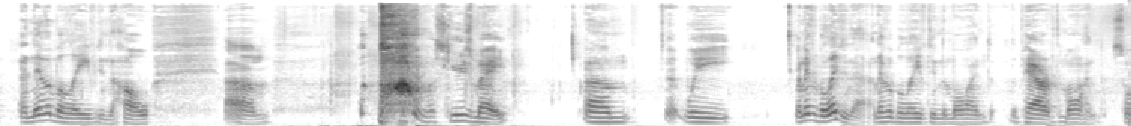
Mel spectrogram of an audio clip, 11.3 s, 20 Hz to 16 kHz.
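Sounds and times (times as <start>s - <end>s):
speech: 0.2s - 2.9s, 3.6s - 5.2s, 5.8s - 7.4s, 8.0s - 11.3s
man coughing after water went down the wrong way: 3.6s - 4.5s.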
